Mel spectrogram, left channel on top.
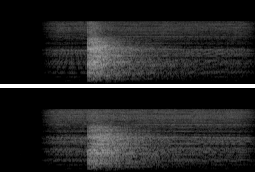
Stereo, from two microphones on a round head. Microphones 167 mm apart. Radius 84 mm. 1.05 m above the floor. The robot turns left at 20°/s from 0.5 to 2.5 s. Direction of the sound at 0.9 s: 50° left (ahead or behind).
